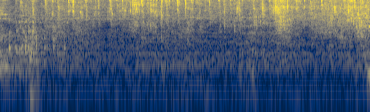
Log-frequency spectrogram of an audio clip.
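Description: Basmati rice is washed in water by hand, a soft, fairly quiet sloshing and trickling of liquid that runs continuously with a small splash near the start and swells again at the end.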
